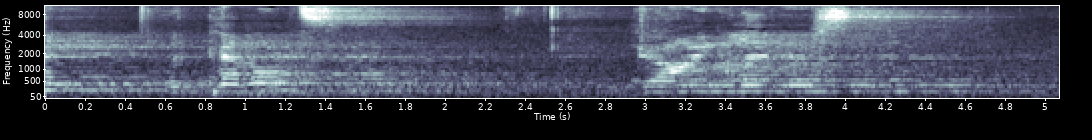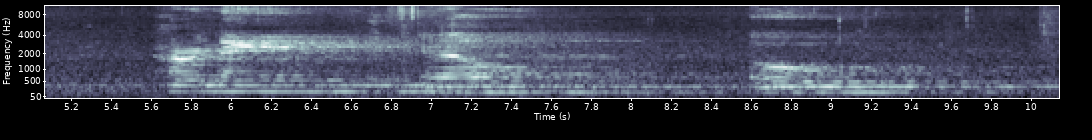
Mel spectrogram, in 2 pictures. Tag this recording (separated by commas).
woman speaking, monologue, Speech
